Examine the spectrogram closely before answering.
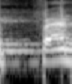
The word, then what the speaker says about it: pen: ये पेन है, इंग्लिश में इसकी स्पेलिंग होती है PEN।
